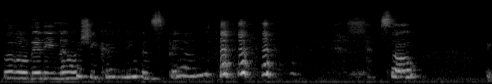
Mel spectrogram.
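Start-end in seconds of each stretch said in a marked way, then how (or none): 2.0-3.0 a short, high, loud laugh. Real, not acted. Narrator laughs at the story's ending, high laugh. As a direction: burst out laughing at the prince's mistake.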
